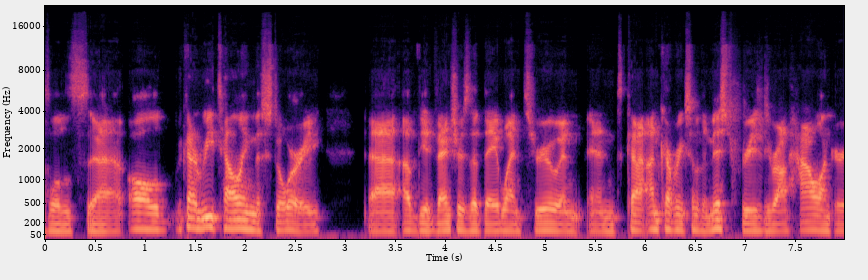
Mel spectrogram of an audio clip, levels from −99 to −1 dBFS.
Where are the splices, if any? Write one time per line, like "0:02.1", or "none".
none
